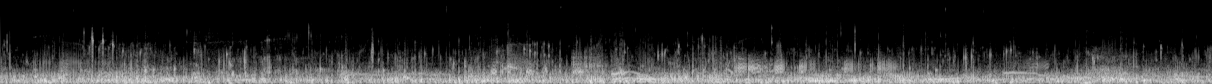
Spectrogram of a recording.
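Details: Stomach growling: continuous low rumbling and gurgling with soft bubbling pops, ordinary bowel sounds (borborygmi).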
